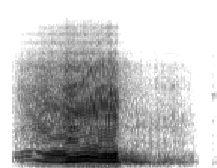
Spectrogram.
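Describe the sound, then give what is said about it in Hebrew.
A small motor engine, like an ATV quad bike, revs up loudly and holds a buzzing, wavering whine for over a second, then drops to a rougher idle before cutting off. “טרקטורונים, כל מיני דברים כאלה.”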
